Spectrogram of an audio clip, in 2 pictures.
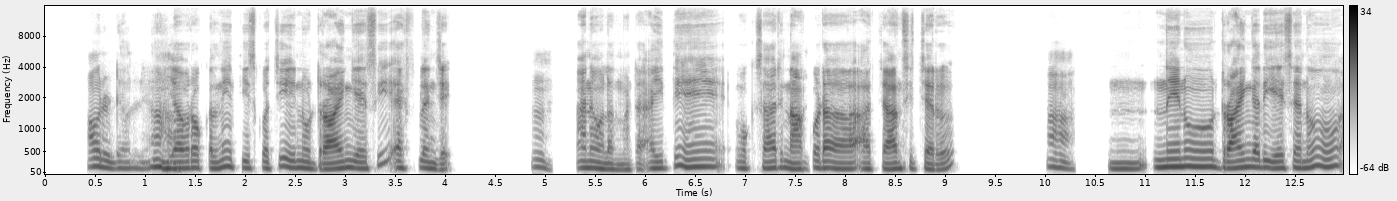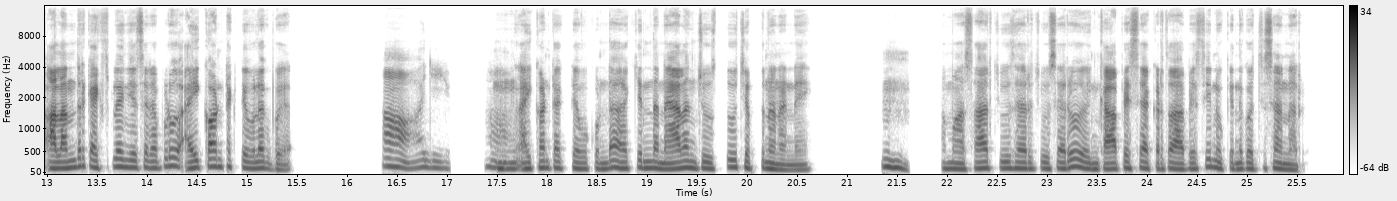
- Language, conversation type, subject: Telugu, podcast, ఆత్మవిశ్వాసం తగ్గినప్పుడు దానిని మళ్లీ ఎలా పెంచుకుంటారు?
- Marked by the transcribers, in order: in English: "డ్రాయింగ్"; in English: "ఎక్స్‌ప్లెయిన్"; in English: "ఛాన్స్"; in English: "డ్రాయింగ్"; in English: "ఎక్స్‌ప్లెయిన్"; in English: "ఐ కాంటాక్ట్"; in English: "ఐ"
